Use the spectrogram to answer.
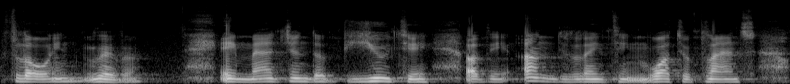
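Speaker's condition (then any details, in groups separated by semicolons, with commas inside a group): ALS; under neurologist care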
